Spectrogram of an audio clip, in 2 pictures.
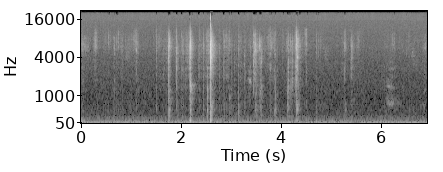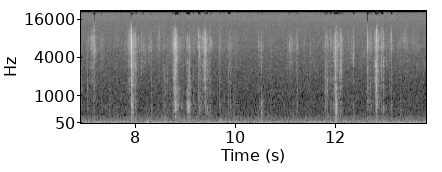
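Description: Tarot cards are handled and shuffled close by in a quiet room, giving irregular soft riffles, slaps and paper flicks with gaps between them and no talking.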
